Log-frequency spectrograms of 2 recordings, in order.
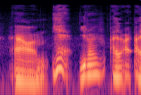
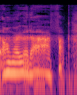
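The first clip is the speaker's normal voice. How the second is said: high-pitched mock dismay; reenacted fluster, pitched up; helpless swearing; 8 semitones higher than usual. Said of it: "I couldn't stop swearing".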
